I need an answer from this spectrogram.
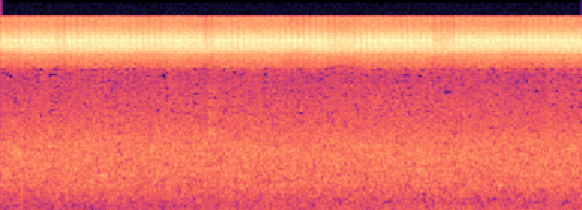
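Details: Chirping crickets, mostly males, producing sound with the stridulatory organ on each wing. A high, even, pulsing trill runs nonstop across the whole stretch, with faint low hiss beneath.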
